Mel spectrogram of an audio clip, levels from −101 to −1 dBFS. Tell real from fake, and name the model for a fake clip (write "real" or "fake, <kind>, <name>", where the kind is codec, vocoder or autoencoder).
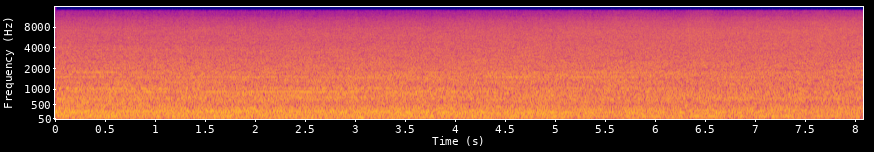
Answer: fake, vocoder, BigVGAN v2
